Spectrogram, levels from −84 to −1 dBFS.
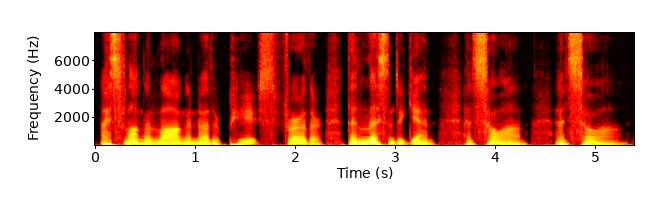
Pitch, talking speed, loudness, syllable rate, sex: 125 Hz, 165 wpm, -19 LUFS, 5.2 syllables/s, male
